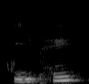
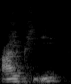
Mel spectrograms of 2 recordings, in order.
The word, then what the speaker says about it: ipe: I'm going to spell it out, I-P-E. You either pronounce it as Ipe. I don't think this sounds right. So I think it's pronounced Ipe.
